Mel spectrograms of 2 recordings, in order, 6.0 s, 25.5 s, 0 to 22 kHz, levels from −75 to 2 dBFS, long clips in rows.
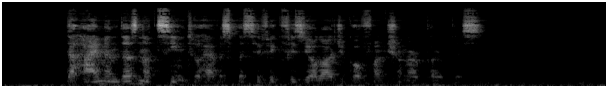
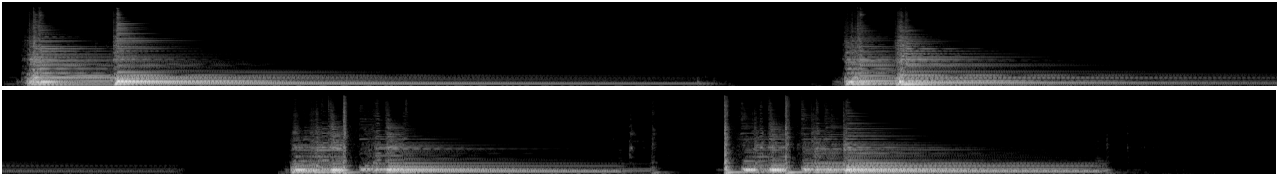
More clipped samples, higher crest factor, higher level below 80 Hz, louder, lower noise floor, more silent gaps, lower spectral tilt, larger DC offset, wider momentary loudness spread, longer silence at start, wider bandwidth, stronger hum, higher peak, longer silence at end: neither; about the same, 26 dB vs 22 dB; second, -68 dBFS vs -48 dBFS; second, -27 LUFS vs -21 LUFS; second, -67 dBFS vs -88 dBFS; second, none vs 7.60-8.08 s, 14.62-15.49 s, 19.65-19.86 s; second, 2.5 dB/octave vs -8 dB/octave; neither; about the same, 21 LU vs 23 LU; first, 0.65 s vs 0.2 s; first, 16.5 kHz vs 13.5 kHz; neither; second, -6 dBFS vs -2 dBFS; second, 1.25 s vs 1.65 s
